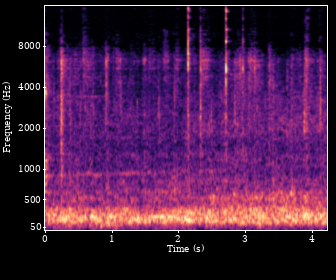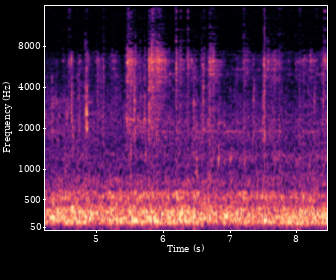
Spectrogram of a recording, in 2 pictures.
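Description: Small tourist train running along its track, heard from aboard: a steady low rumble of wheels on rail with a few scattered clicks.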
